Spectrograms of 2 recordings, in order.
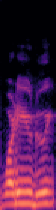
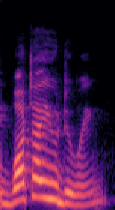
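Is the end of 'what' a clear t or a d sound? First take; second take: d sound; clear t. First: The t in 'what' sounds like a d. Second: The t in 'what' is a clear t. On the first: The speaker calls it wrong. "ending that what with a d sound" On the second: The speaker calls it right. "You can say"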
